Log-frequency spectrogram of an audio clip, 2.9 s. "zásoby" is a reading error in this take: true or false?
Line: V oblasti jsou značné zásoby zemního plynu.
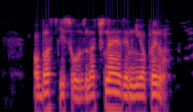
true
